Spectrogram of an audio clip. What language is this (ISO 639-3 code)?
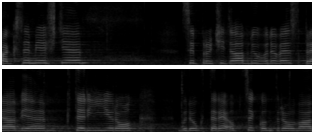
ces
